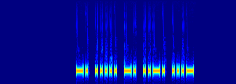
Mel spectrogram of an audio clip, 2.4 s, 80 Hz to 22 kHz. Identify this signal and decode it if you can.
Morse code, heard as a keyed tone, about 46 wpm, 700 Hz. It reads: N5NFV
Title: USA Call Signs - 5 Characters - 50wpm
